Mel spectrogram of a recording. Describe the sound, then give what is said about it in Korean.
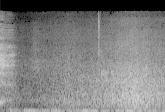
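Ocean waves wash steadily onto the shore on Jeju, rolling in and out in a broad continuous rush of surf that swells gradually louder, with a low wind rumble underneath and no voices. “하, 이렇게 바닷가에 앉아서 밀려오고 밀려가는 파도를 보는 것만도 참 좋아.”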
